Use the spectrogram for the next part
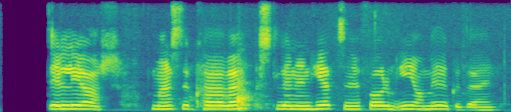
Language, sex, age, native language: Icelandic, female, 12, Icelandic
